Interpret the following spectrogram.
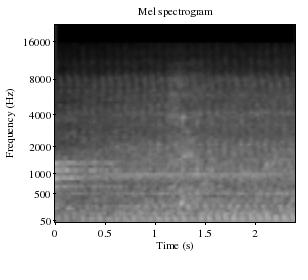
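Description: A steady engine-like running noise with a fast, even pulse and a faint steady hum underneath.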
